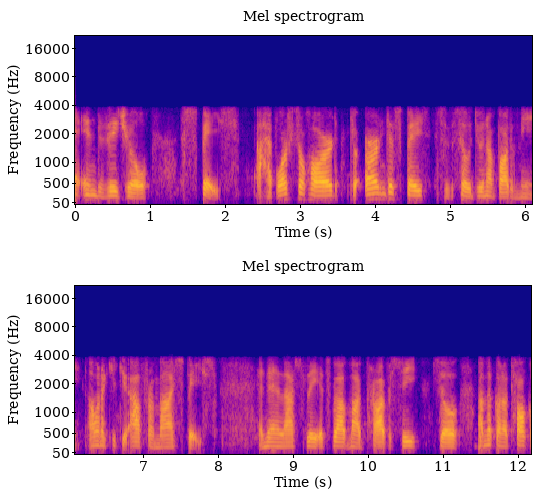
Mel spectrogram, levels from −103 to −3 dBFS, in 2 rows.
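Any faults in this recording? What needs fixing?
The whole clip runs through a G.729 codec, and the damage is plainly audible. Everything is squeezed into a 300 Hz to 3.6 kHz line band, and the rebuilt speech sounds rough and synthetic. That fits an 8 kbit/s G.729A stream rebuilding each frame from a filter, pitch and a few pulses. To fix it, carry the call on a wideband codec such as G.722 or Opus.

Around 11.44 to 11.51 s there's VoIP packet loss concealed by the speech codec. About 30 ms goes missing, which points to a single dropped packet. The decoder fills it by stretching the last pitch and filter into a fading buzzy tone or coloured noise, and the voice stays weak or distorted for tens of milliseconds after. To prevent it, add jitter buffering or FEC, or fix the lossy network link.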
